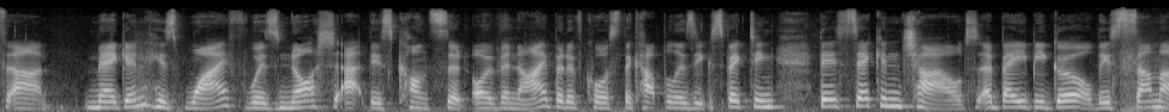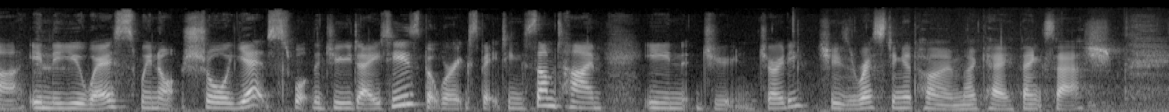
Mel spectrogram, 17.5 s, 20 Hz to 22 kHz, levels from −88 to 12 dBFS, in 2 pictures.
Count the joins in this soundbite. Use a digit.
0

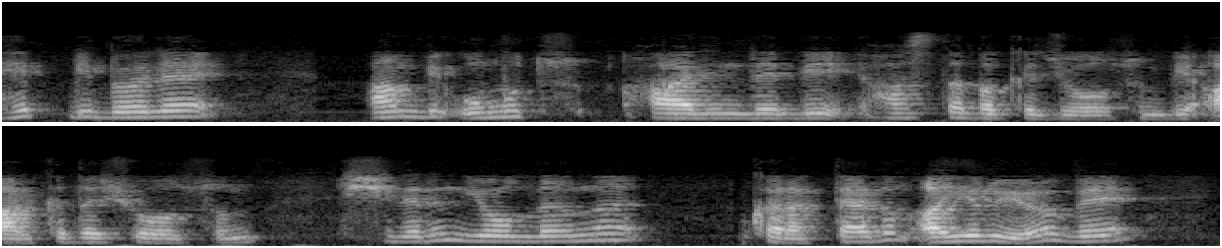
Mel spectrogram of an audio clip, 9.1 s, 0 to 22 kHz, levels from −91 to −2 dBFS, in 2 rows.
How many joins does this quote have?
1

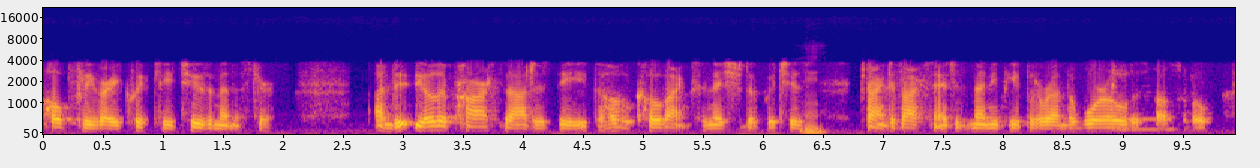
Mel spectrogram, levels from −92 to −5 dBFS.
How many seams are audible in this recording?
0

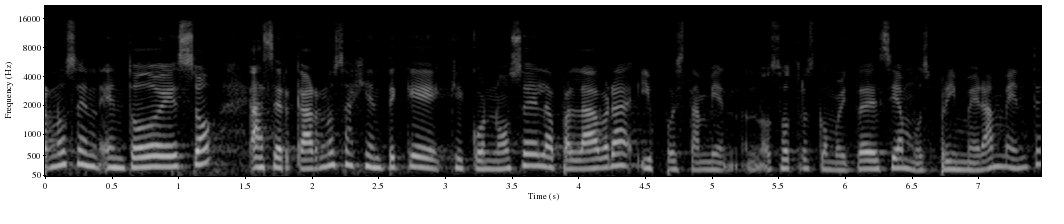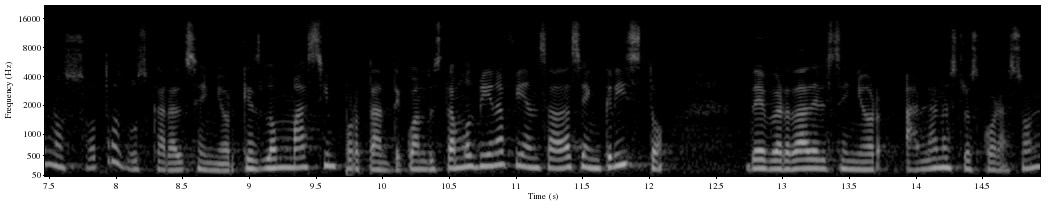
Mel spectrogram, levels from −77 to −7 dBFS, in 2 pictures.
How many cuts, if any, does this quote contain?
2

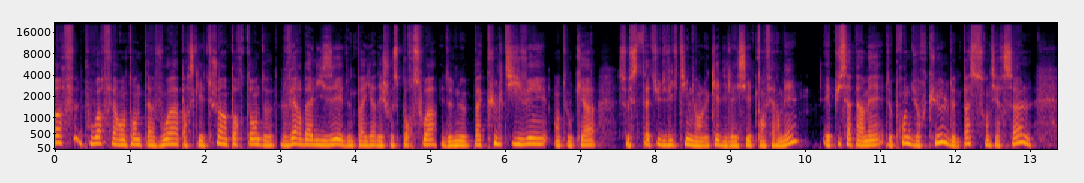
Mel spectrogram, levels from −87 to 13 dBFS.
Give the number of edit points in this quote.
0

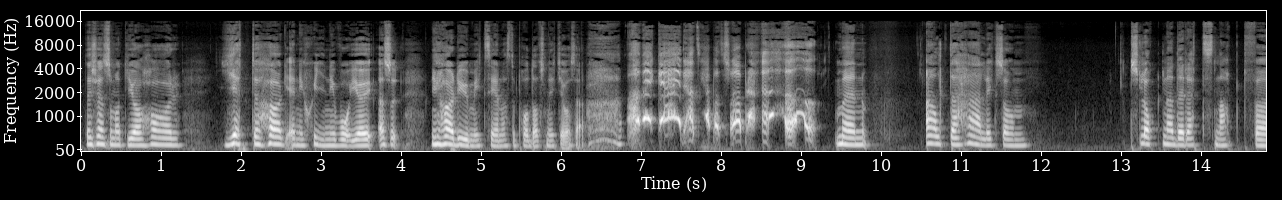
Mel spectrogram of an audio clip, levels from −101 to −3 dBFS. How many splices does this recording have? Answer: 0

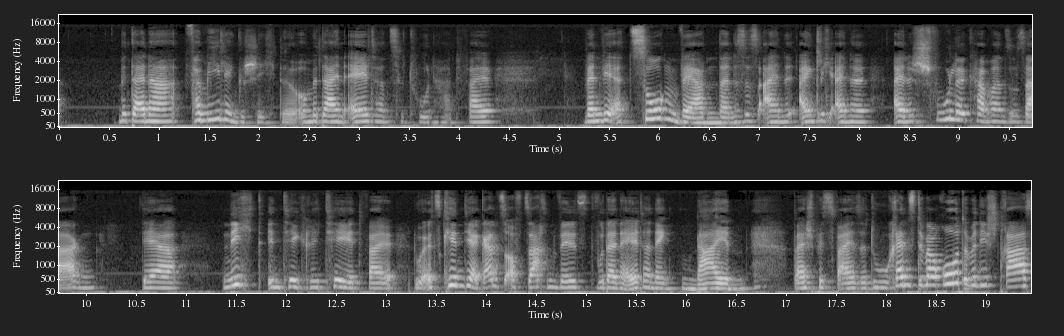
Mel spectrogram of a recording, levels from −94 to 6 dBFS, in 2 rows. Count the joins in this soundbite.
0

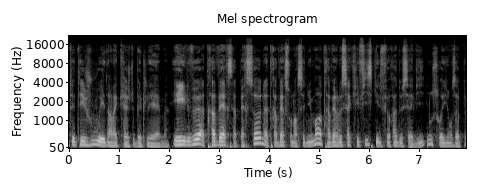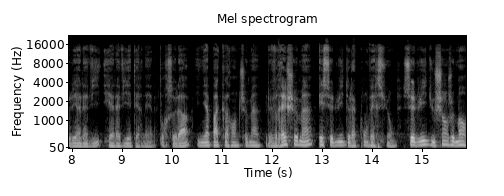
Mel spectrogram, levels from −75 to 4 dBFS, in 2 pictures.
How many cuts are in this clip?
2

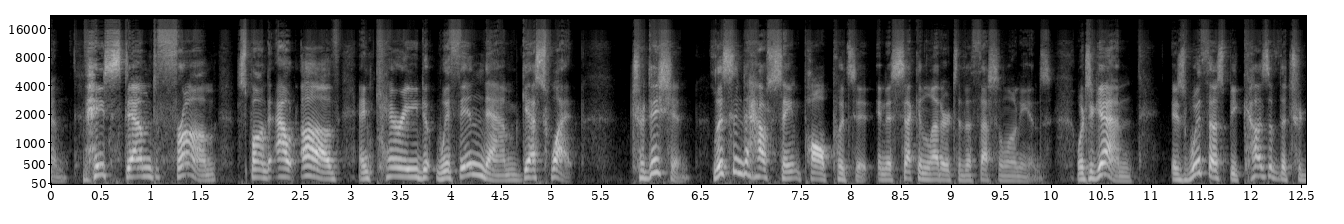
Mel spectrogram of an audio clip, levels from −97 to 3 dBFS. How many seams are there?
0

